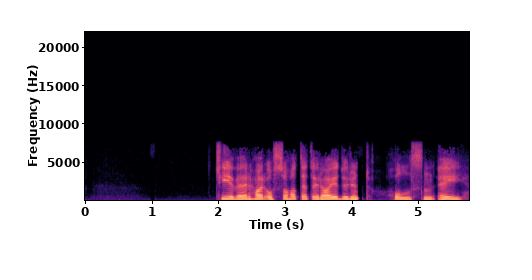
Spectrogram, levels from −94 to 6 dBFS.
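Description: A speech clip carried over the AMR wideband (HD Voice) codec at a low mode, which fits 8.85 kbit/s. Above 6.4 kHz it synthesises only shaped noise, and this mode leaves the speech plainly rough and raspy throughout. Lost AMR speech frames failed their radio checksum, so the decoder extrapolated earlier pitch and vocal tract settings with falling gain. This gives a gap that drops to near silence within two frames from 0.97 to 1.03 s (60 ms, about three frames) and from 4.08 to 4.16 s (80 ms, about four frames) just after "hatt et raid". Each gap leaves a weak, rough recovery.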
